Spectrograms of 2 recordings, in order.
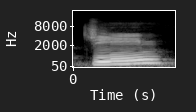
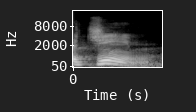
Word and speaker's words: ج: Alright, the counterpart of this letter in English is the letter J, not the letter G, since the letter G sometimes produces the sound G, such as in the word give, got, gain.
